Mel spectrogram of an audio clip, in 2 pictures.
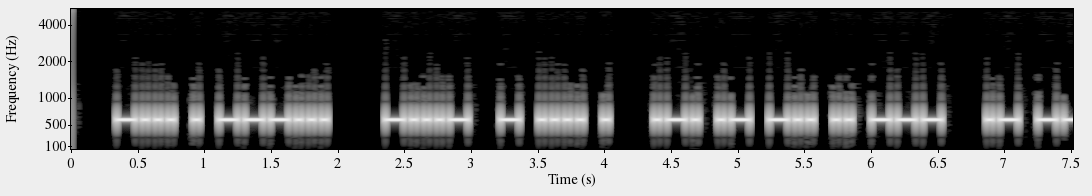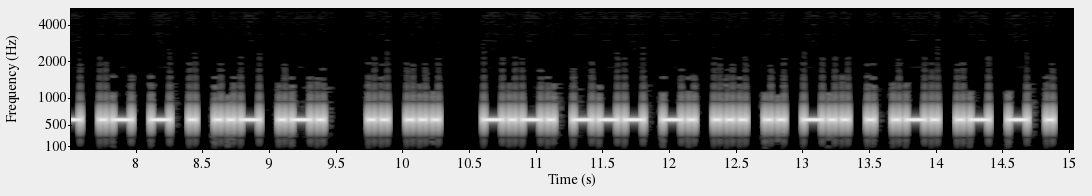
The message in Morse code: BE: <BT> THE RADIO AMATEUR IS CONSIDERATE

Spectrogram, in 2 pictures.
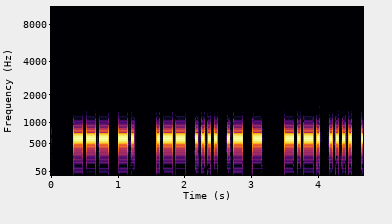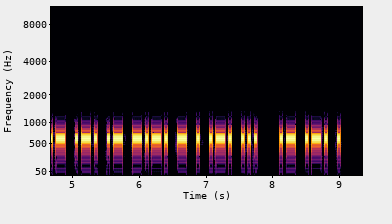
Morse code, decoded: ON WHAT CHARACTERS ARE

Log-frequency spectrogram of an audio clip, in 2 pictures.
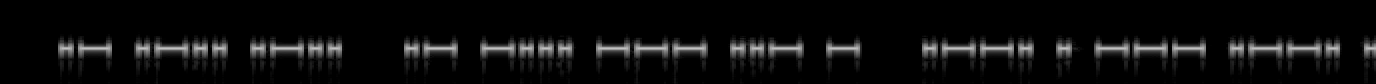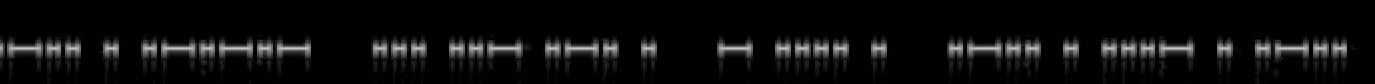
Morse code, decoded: ALL ABOUT PEOPLE. SURE THE LEVEL

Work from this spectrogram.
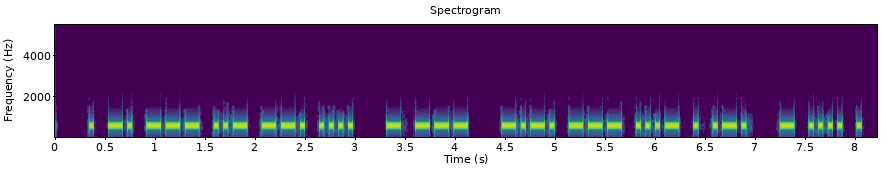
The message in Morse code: ENOUGH TO COVER THE

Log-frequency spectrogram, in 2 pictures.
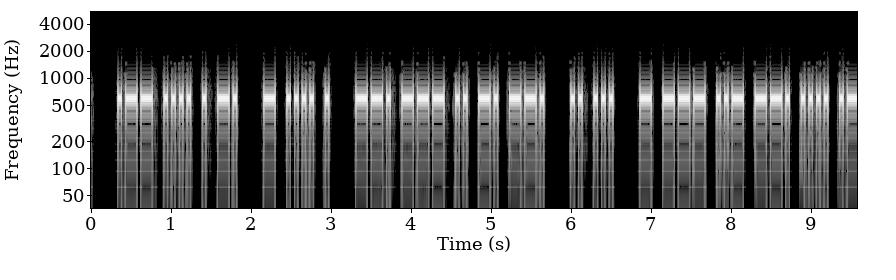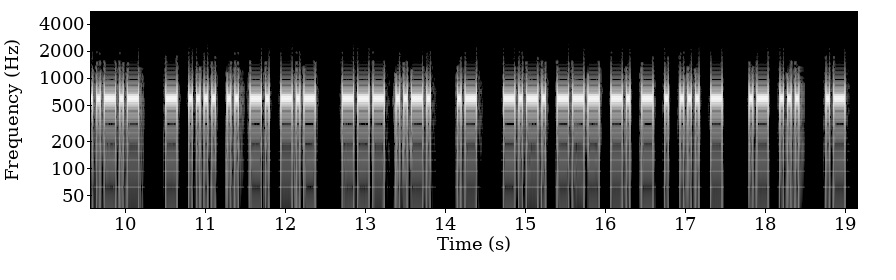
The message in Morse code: WHEN THE GOING IS TOUGH. THINK OF A CONTEST AS A

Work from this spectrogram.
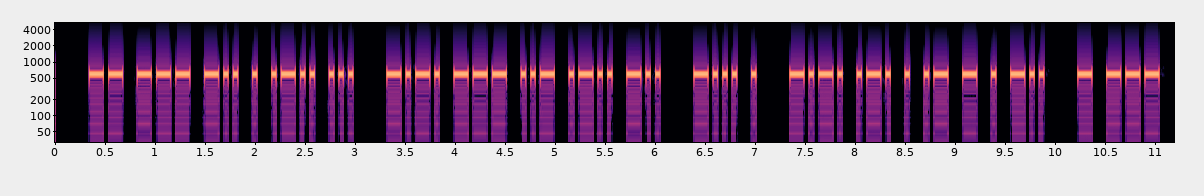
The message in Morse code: MODELS COULD BE CREATED TO

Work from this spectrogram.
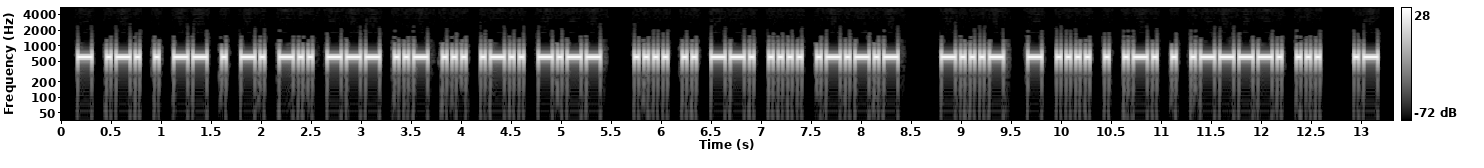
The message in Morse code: TREMENDOUSLY HIGH. <BT> THERE'S A

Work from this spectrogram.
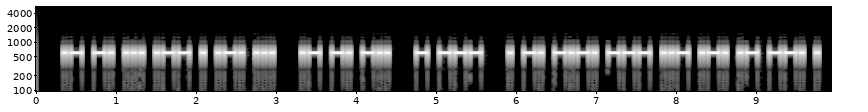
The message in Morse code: ANSWERS AND TO ENCOURAGE

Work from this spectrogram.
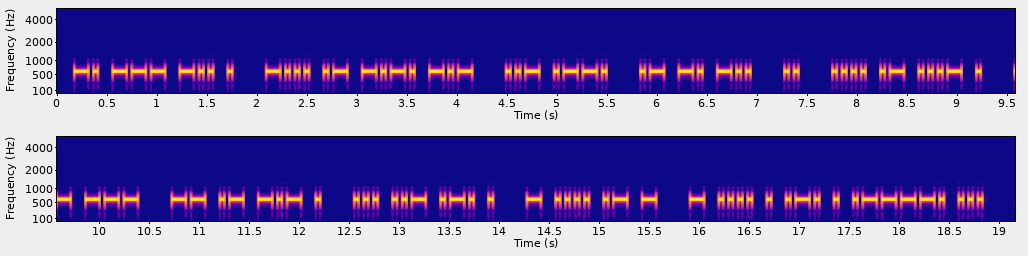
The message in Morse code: NODE BACK UP AND I HAVE TO MAKE SURE THAT THERE'S

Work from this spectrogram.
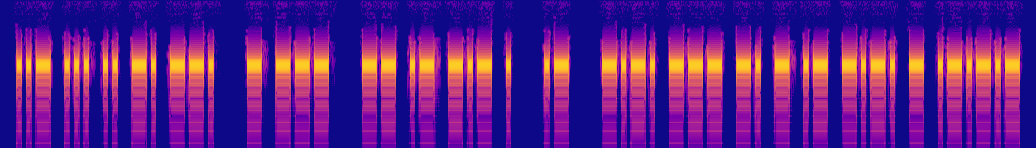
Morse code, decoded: USING TO MAKE A CONTACT.

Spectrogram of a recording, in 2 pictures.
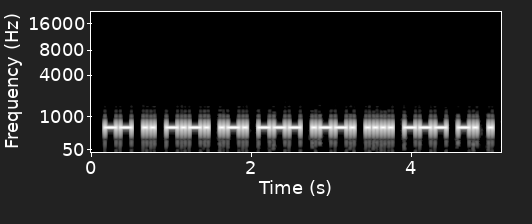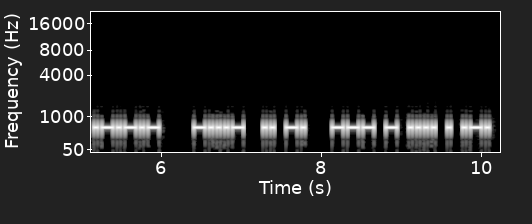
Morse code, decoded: MICROPHONE. <BT> IN OTHER

